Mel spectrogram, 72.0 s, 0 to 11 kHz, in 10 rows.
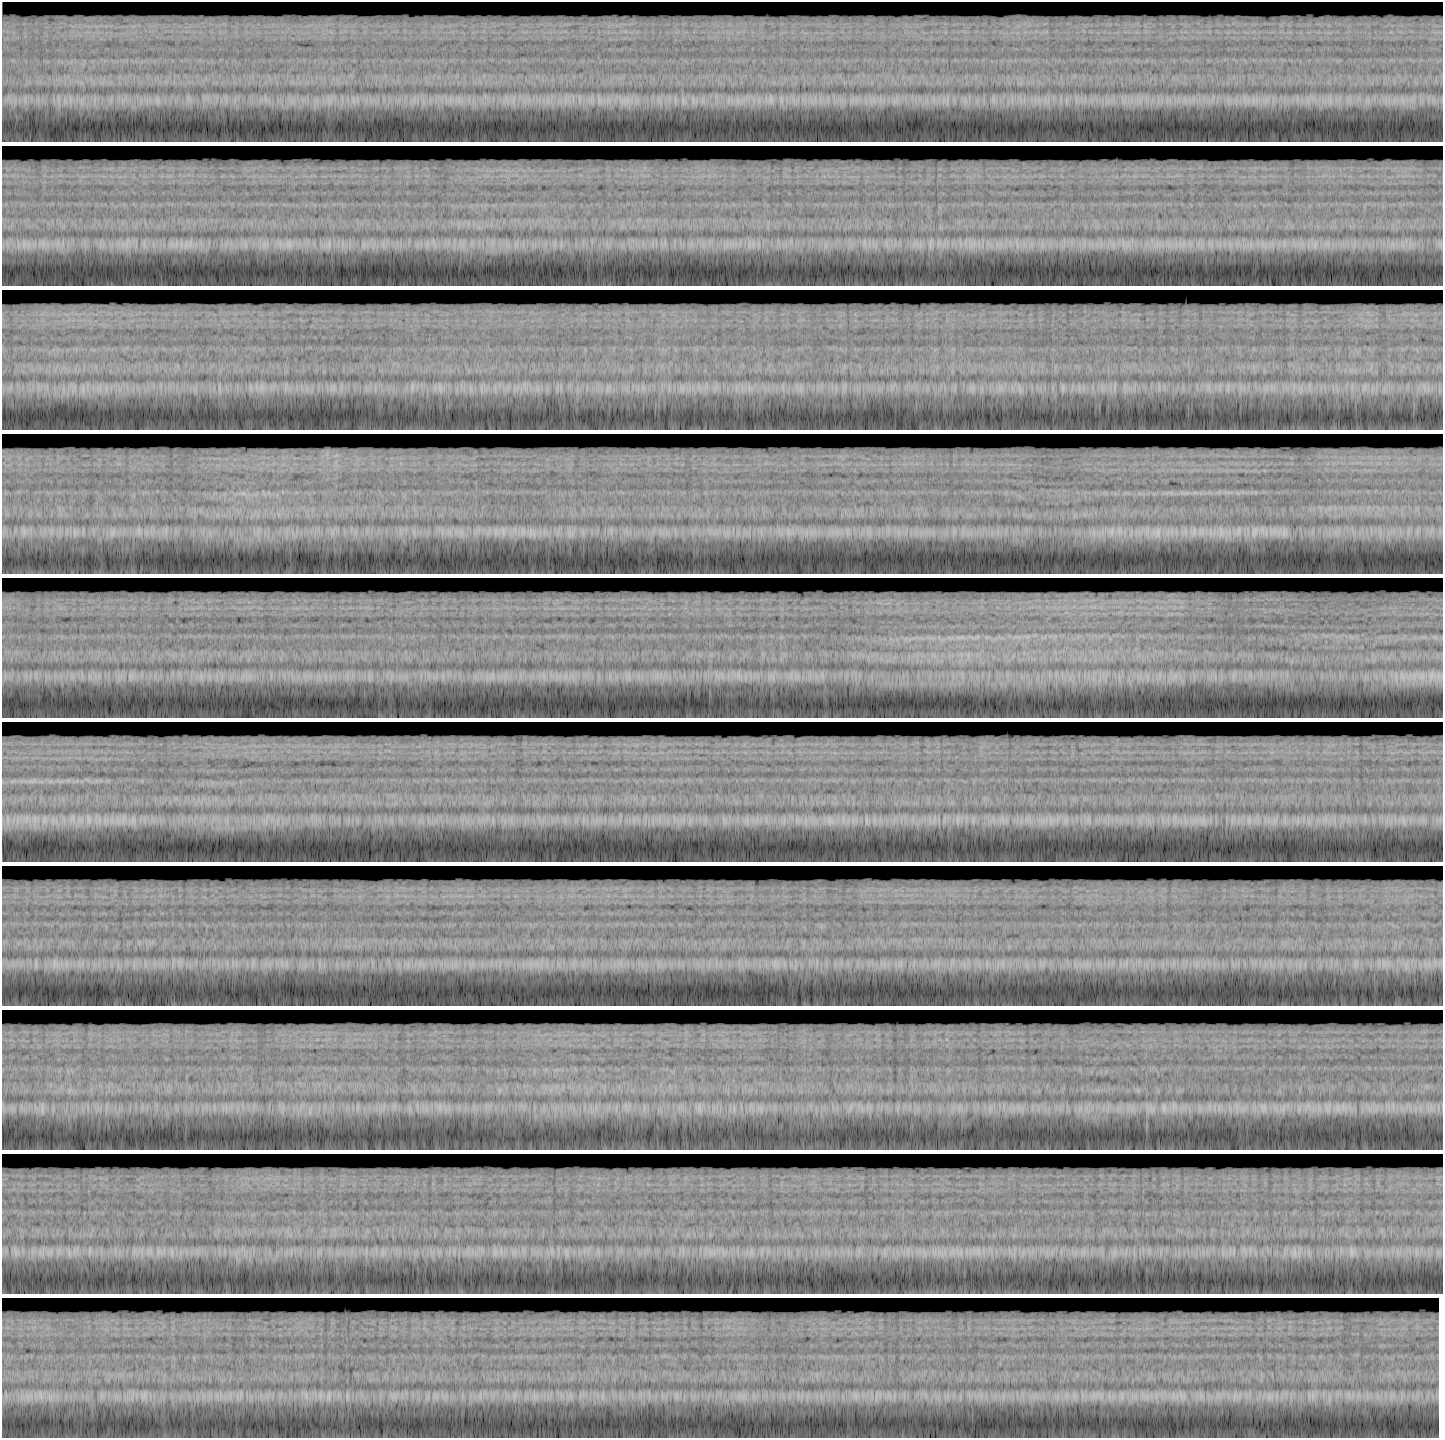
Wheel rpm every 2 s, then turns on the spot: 230, 230, 240, 230, 230, 230, 230, 230, 230, 230, 230, 230, 230, 230, 230, 230, 220, 220, 230, 230, 230, 240, 230, 230, 230, 230, 230, 230, 230, 230, 230, 230, 230, 240, 230, 230.
none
